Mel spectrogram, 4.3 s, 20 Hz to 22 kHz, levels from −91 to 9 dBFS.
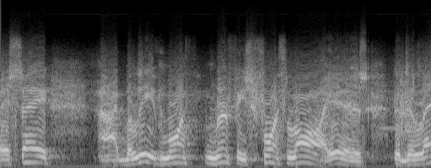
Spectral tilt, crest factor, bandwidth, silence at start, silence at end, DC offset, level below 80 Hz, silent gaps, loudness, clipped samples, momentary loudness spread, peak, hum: -5 dB/octave; 10 dB; 9.4 kHz; 0 s; 0 s; under 0.1%; -50 dBFS; none; -16 LUFS; under 0.1%; 5 LU; -6 dBFS; none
